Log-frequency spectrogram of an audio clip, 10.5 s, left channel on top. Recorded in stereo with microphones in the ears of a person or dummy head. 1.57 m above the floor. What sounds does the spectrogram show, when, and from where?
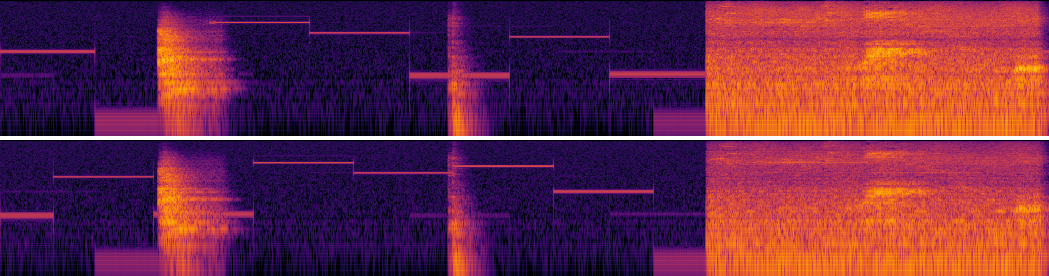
1.6 s a clunk: 50° left (ahead or behind), 1.3 m
4.5 s a cupboard door: 5° left (ahead or behind), 0.5 m
7.1 s laughter: 50° left (ahead or behind), 0.6 m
